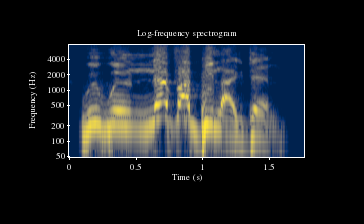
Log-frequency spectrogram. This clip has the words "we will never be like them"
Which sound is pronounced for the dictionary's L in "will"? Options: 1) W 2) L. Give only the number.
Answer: 2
